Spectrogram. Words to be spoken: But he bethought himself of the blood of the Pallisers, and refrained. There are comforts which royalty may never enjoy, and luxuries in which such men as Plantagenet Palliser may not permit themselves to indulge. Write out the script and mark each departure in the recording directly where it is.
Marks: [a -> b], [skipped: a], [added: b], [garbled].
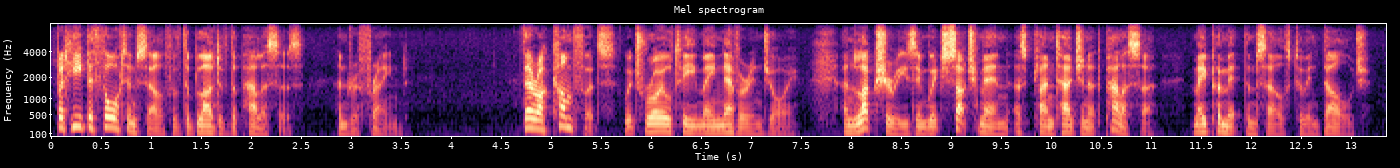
But he bethought himself of the blood of the Pallisers, and refrained. There are comforts which royalty may never enjoy, and luxuries in which such men as Plantagenet Palliser may [skipped: not] permit themselves to indulge.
